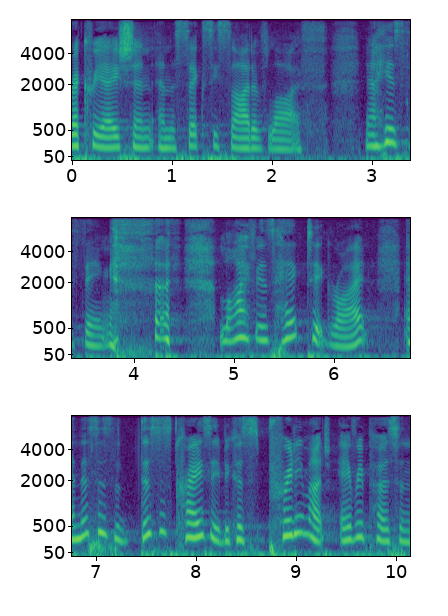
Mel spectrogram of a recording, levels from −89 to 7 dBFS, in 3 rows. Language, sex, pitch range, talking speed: English, female, 185-255 Hz, 160 wpm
